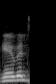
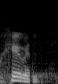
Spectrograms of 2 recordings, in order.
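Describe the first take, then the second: First: The name begins with a hard G sound. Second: The name begins with a breathy H sound. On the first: The speaker calls it wrong. "no se dice Gebel" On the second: The speaker calls it right. "sino Hebel"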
